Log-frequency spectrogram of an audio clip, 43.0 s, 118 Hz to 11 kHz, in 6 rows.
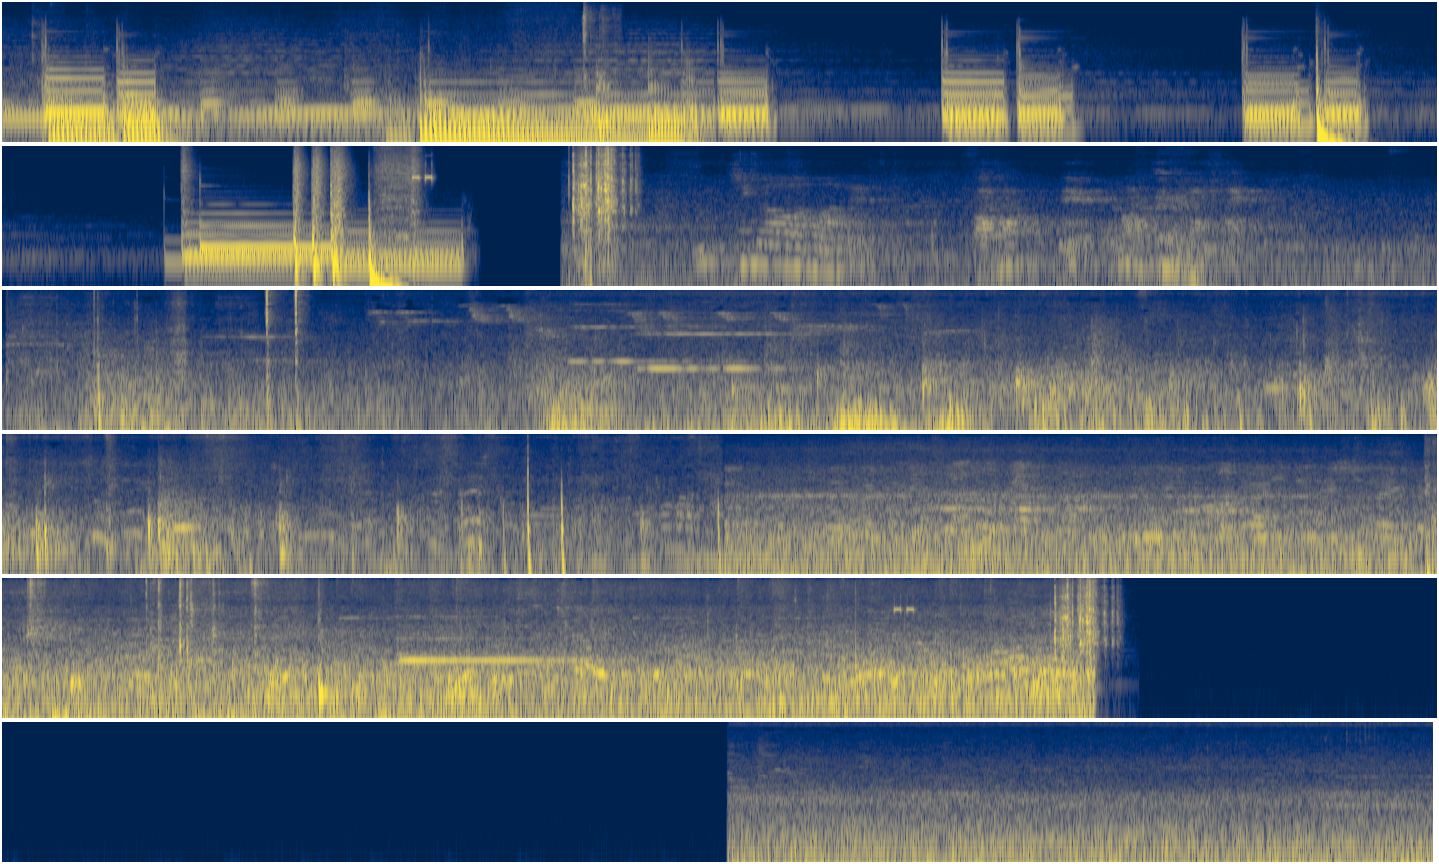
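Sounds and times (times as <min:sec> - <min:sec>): people walking: 0:18.0 - 0:25.2, 0:28.7 - 0:33.9
footsteps: 0:18.2 - 0:25.2.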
